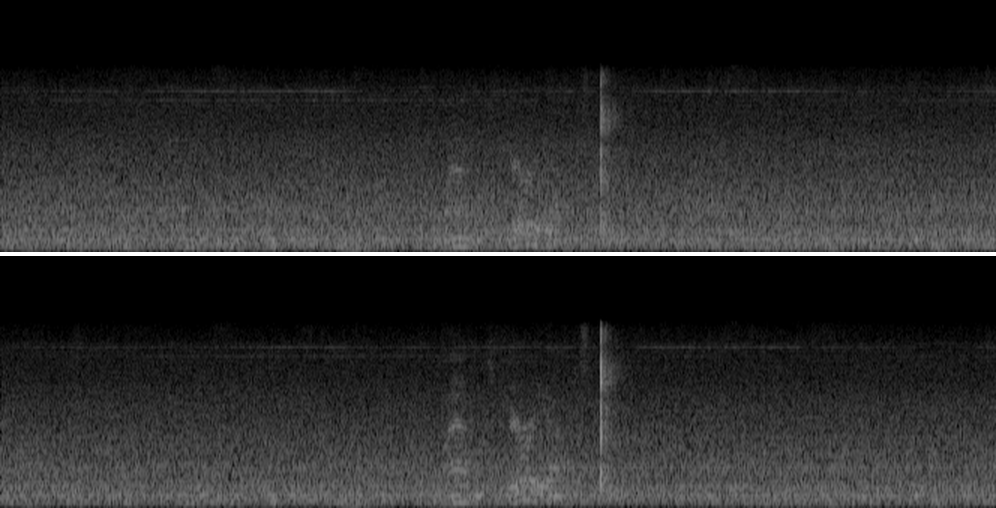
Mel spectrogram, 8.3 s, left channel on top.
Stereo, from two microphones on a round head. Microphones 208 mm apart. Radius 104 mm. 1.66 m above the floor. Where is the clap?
25° right (ahead or behind), 1.0 m.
